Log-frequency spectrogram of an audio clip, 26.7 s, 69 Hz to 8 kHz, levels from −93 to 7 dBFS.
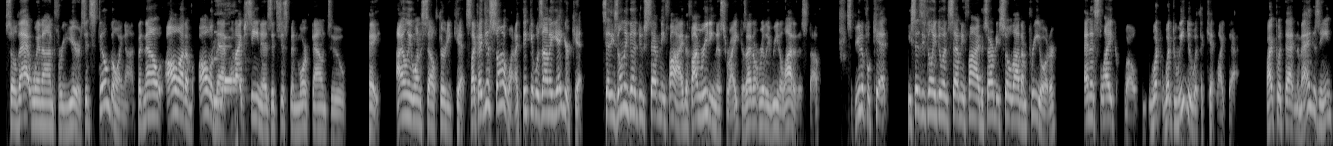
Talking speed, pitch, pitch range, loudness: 245 wpm, 175 Hz, 145-200 Hz, -26 LUFS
